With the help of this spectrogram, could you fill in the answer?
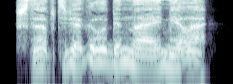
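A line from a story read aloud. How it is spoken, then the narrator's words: Growl. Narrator (Russian): прорычал он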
